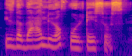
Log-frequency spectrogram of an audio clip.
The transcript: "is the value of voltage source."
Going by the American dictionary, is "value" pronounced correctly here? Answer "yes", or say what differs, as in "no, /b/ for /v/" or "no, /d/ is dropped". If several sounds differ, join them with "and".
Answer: yes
